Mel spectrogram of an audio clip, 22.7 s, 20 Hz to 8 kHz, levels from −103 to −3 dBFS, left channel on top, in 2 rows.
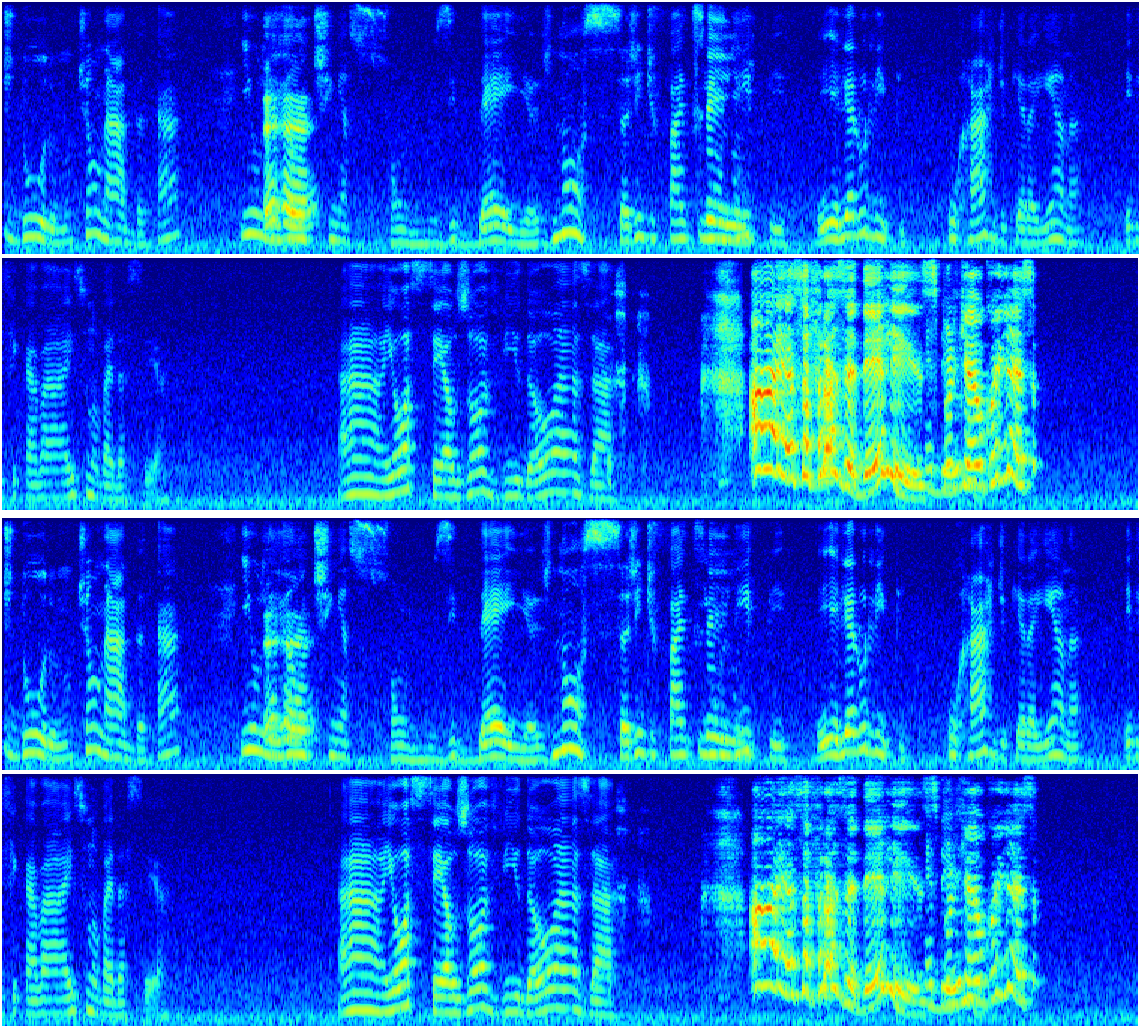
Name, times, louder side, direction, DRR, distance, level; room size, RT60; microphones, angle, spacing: voice 1, 0.0-1.8 2.2-7.8 8.1-9.0 9.4-10.8 11.2-13.0 14.7-17.5 20.6-21.2, right 3 dB, 15° right, 0.3 m, -48 dB
voice 2, 2.6-3.1 7.0-7.5 18.3-21.7, left 7 dB, 90° left, 0.5 m, -32 dB
2.4 x 2.2 x 3.8 m
head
